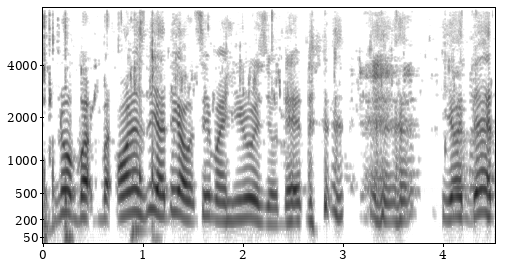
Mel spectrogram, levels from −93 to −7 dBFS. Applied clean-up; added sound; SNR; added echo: classical method spectral subtraction.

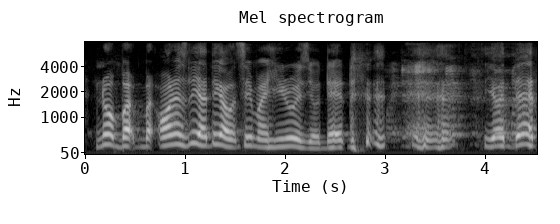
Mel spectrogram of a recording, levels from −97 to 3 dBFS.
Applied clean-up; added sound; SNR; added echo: none; none; none; none.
